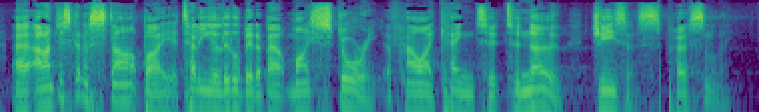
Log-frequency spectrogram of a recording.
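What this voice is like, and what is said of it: British English accent. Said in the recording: “You can probably tell from my accent, I'm from not from South Africa. I'm from the United Kingdom.”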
